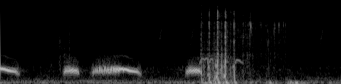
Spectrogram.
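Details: Spotted dove answering a small-voiced wild rival: a few low mellow coos, short then long, before a sudden sharp rattling clatter cuts through the end.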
